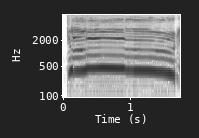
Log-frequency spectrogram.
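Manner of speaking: put-on high, loud drunken "Dude!"; excited shout. Drunk guy on a bench hails the walker, loud shout. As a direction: yell it like a drunk frat boy hailing a friend. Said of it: "a guy sitting on the bench goes".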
